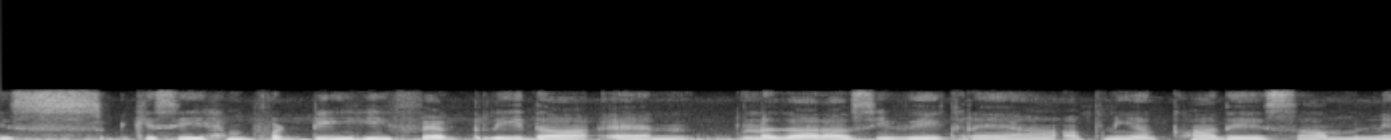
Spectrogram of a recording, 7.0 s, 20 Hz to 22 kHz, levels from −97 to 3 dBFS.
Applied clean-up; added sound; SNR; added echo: none; Wind; 11 dB; none.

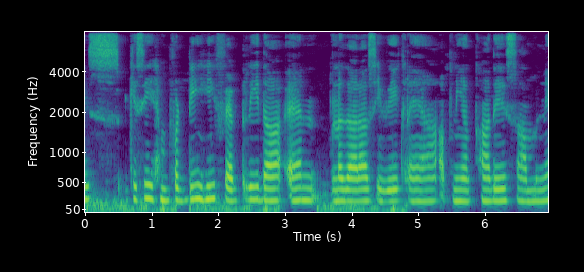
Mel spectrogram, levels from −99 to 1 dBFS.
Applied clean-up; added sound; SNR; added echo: classical method log-MMSE.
